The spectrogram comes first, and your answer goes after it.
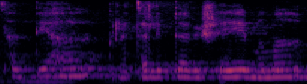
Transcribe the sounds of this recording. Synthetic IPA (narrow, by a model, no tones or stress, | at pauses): sɐd̪jɐɦɐpɾɐt͡ʃɐlit̪ɐʋiʂɐjeːmɐmɐ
